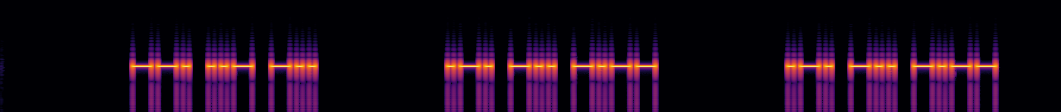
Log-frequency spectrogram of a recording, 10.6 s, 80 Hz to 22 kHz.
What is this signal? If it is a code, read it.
Morse code, heard as a keyed tone, about 19 wpm, 800 Hz. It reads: GUD RDY RDY
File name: Abreviations / Abreviations mp3s / Abreviations@18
